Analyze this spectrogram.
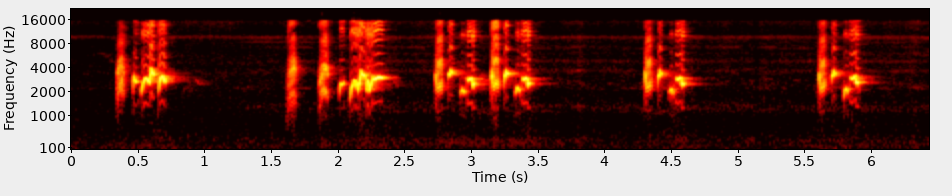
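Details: Sooty-headed bulbul singing gacor to lure wild bulbuls, which answer; brief chattering phrases of two to five bubbly notes, repeated at uneven intervals of one to one and a half seconds, with no other sounds.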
